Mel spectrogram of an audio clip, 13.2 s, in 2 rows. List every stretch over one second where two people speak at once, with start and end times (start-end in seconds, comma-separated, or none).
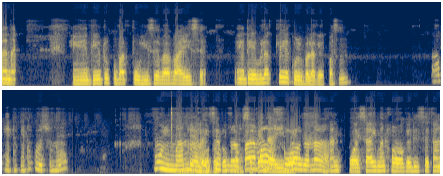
9.2-11.3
